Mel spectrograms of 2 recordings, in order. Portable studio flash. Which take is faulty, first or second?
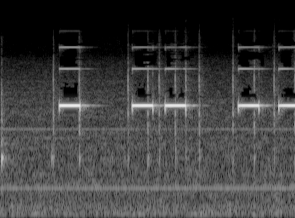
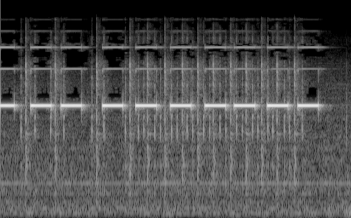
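first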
